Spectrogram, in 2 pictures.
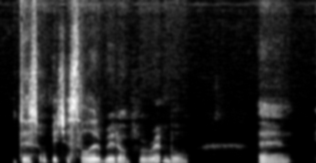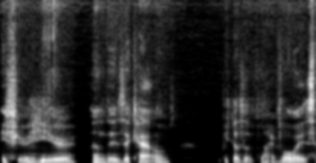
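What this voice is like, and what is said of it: Hoarse morning voice. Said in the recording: “This is my morning voice. ... I'm still hoarse”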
